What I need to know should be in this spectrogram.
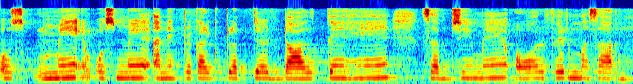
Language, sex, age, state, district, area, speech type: Hindi, female, 18-30, Madhya Pradesh, Hoshangabad, urban, spontaneous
